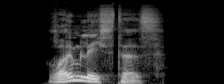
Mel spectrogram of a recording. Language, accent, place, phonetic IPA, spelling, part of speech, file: German, Germany, Berlin, [ˈʁɔɪ̯mlɪçstəs], räumlichstes, adjective, De-räumlichstes.ogg
- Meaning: strong/mixed nominative/accusative neuter singular superlative degree of räumlich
